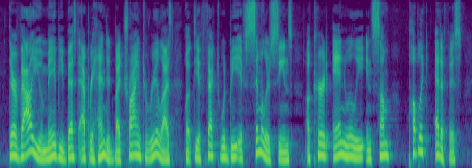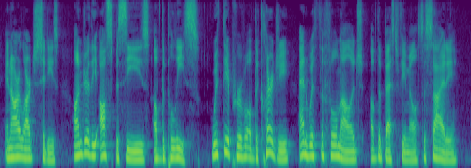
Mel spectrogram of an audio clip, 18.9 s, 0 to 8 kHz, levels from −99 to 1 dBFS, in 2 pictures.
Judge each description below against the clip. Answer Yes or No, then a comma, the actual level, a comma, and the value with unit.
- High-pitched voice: No, low, 125 Hz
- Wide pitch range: Yes, wide, 6.2 semitones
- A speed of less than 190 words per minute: Yes, average, 160 wpm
